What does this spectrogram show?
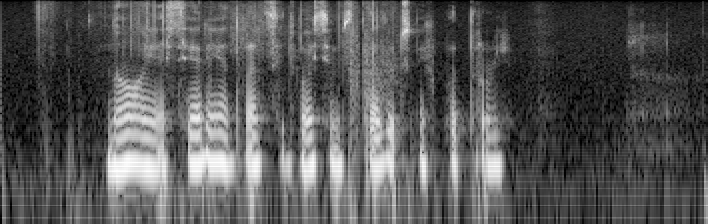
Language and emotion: Russian, neutral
